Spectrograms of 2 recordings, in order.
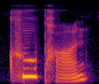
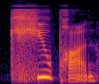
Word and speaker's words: coupon: or West Coast so you'll hear coup without the Y coupon or coupon with the Y Q coupon Horizon we don't say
